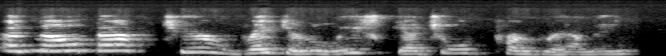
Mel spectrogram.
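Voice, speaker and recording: A woman's voice: high-pitched, very animated, normal speed, a bit bright, breathy edge. A woman reading scripted promotional announcements in the manner of an old-time radio announcer. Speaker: theater announcer. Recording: slightly dull, lo-fi sound.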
